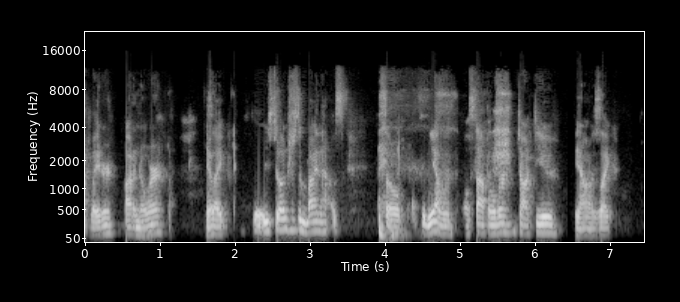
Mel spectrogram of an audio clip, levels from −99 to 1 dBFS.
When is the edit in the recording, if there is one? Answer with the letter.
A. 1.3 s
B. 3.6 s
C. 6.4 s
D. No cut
C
